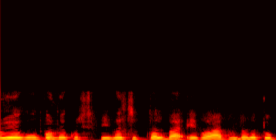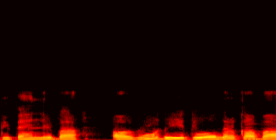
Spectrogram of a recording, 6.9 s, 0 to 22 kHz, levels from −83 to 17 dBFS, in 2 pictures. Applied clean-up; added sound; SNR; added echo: neural mask model DeepFilterNet 3.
